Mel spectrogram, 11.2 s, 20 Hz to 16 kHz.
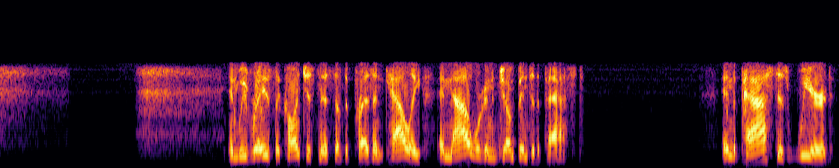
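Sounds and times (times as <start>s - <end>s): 
deep breath taken in a guided relaxation exercise: 0.0s - 1.0s, 1.8s - 3.0s, 9.3s - 9.6s
speech: 3.0s - 7.8s, 9.6s - 11.1s.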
